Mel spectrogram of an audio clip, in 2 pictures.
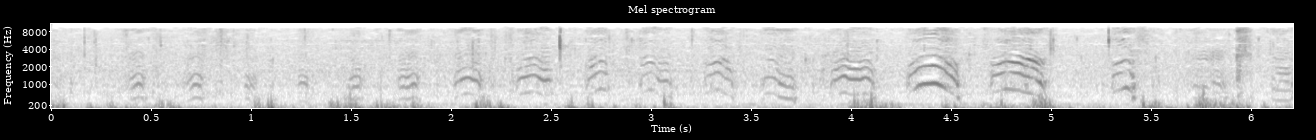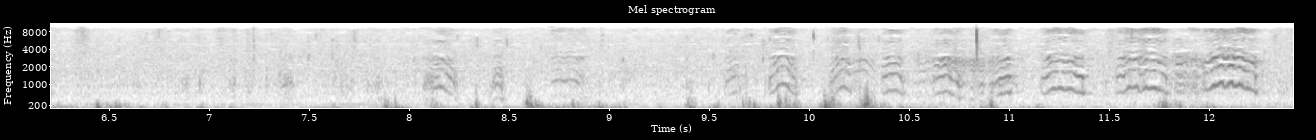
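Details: Jack Russell Terrier puppies giving high, arched whimpering yelps in quick bursts, clustered from about two to six seconds and again near ten to twelve seconds, over low thumping handling noise and a human voice.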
